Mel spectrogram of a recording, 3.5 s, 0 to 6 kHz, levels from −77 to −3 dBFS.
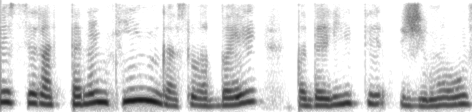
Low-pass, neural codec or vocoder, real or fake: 5.4 kHz; codec, 16 kHz, 2 kbps, FreqCodec, smaller model; fake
